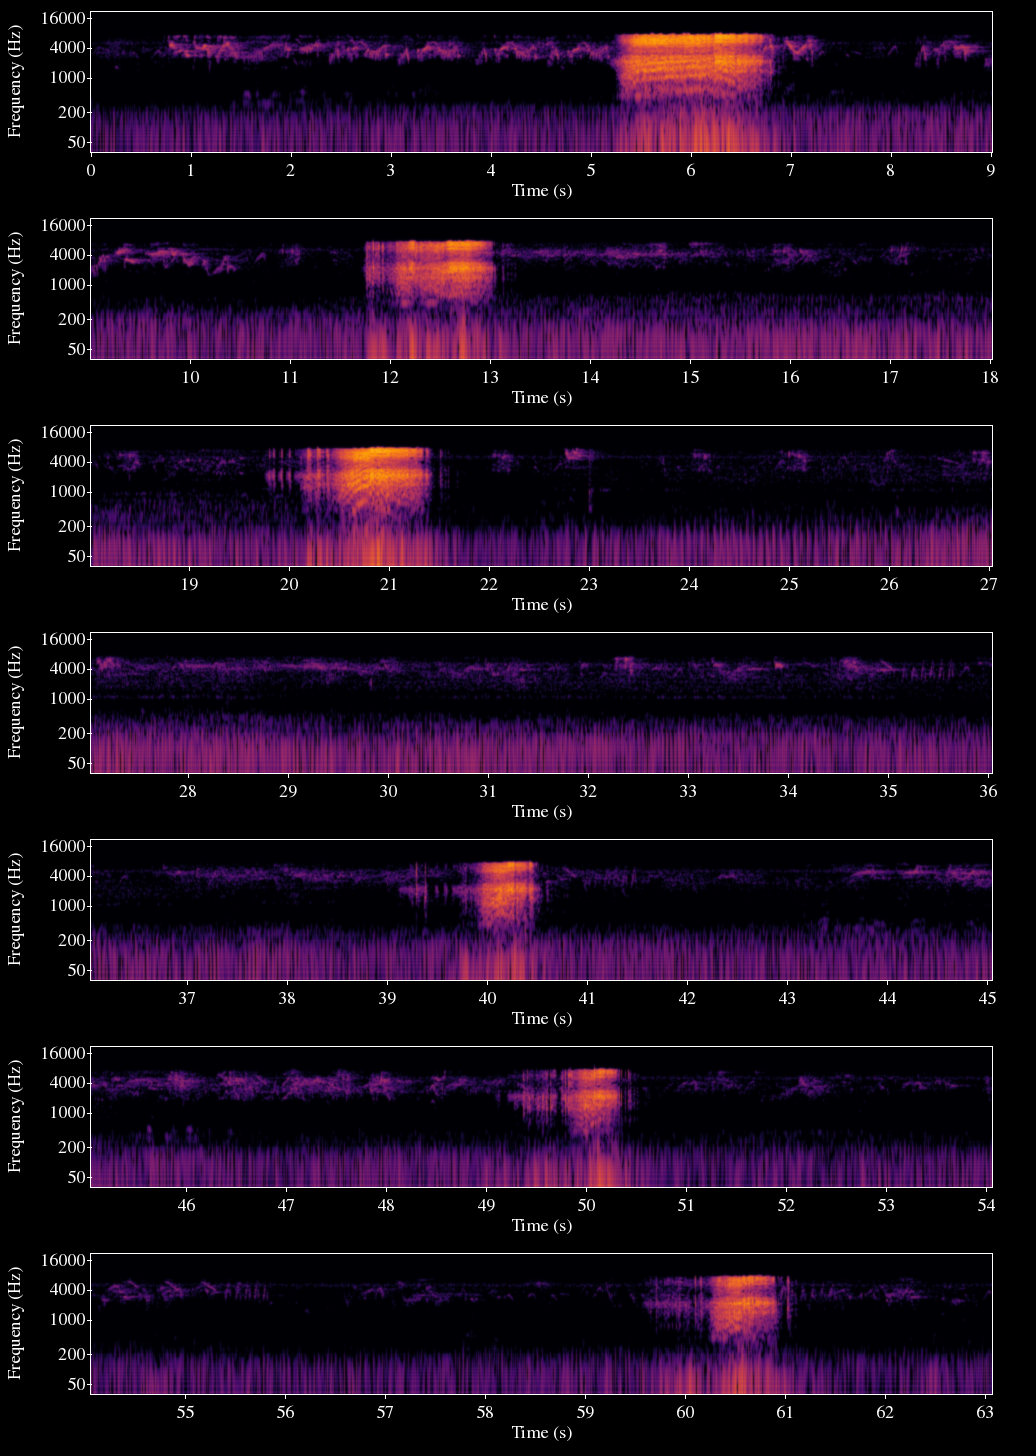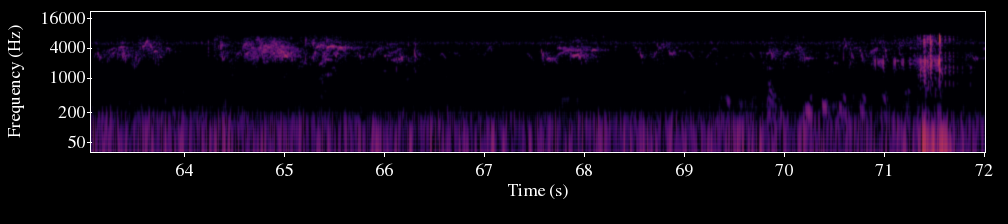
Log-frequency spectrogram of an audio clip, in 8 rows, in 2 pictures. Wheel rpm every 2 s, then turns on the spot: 0, 0, 10, 50, 0, 0, 20, 0, 0, 0, 20, 0, 0, 0, 0, 0, 0, 0, 0, 0, 10, 0, 0, 0, 0, 10, 0, 0, 0, 0, 10, 0, 0, 0, 0, 0.
none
